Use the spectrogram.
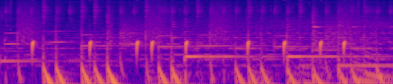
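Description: Close, loud toilet plops and drips in Movie Studio Tycoon fall one after another at a fairly even pace for the whole stretch, with a low sustained tone underneath.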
